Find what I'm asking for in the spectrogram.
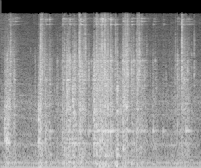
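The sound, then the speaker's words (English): A small excavator with a patched, torn tread digs out a mountain trail between trees with its bucket. A low steady engine hum runs beneath several loud scraping, clanking bursts of dirt and metal. “That's the next step, digging out the trail itself with the machine's bucket.”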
